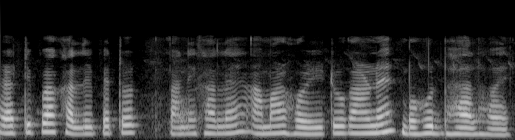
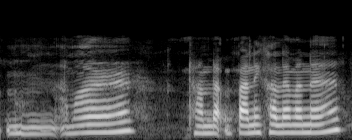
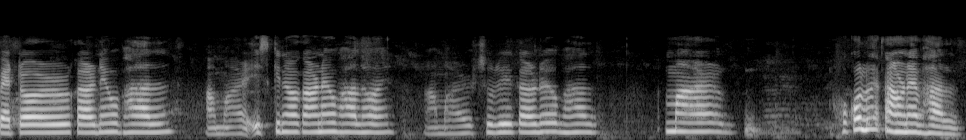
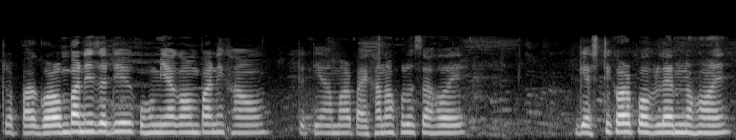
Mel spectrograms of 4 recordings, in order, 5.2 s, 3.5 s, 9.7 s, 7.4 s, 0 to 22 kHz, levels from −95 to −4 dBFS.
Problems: background conversations at intervals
